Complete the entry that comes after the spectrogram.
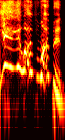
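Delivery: very high, excited gabble; imitated eagerness. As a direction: mimic someone falling over himself to help. Retold eager pizza man.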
